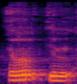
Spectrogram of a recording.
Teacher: இர், இல் ஆகிய இரு மெய்களும் மேல்வாய் நாக்கின் நுனி வருடுவதால் பிறக்கின்றது.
